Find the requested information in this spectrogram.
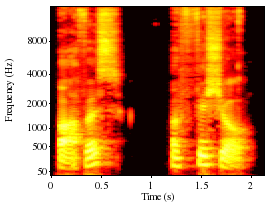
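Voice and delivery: OFfice rising, then ofFIcial falling; shifting stress. Shown as a demonstration. Teacher reading noun then adjective, stress moving to second syllable in official. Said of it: "The stress changes from first to second syllable".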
